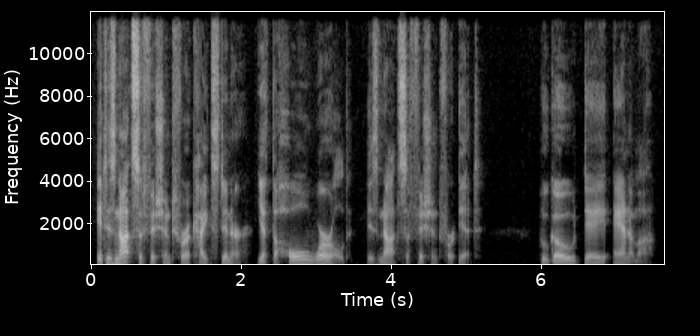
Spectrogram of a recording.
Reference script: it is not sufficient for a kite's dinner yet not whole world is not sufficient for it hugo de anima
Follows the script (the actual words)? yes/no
no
